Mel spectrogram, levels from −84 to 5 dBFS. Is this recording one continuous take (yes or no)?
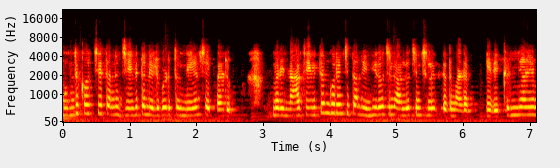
yes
